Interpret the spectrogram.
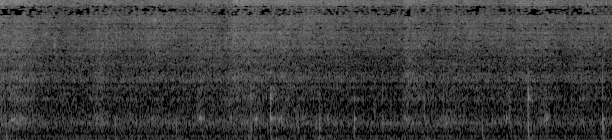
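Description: Diced onions and peppers sizzling steadily in hot olive oil in a cast iron Dutch oven, with a few soft knocks as a wooden spoon stirs in freshly added ground spices.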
